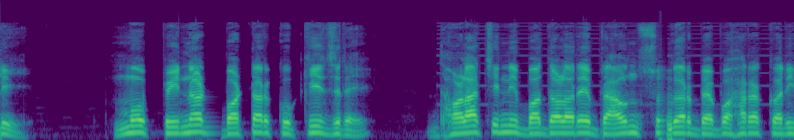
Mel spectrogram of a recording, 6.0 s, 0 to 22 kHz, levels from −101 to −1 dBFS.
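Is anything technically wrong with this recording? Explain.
Yes. There are two faults.

A burst of packet loss occurs at 1.55 to 1.68 s, and again at 4.94 to 5.02 s. Packets were lost or arrived late. The receiver held and faded the last sound. Speech then resumes with about 100 ms, then 60 ms, missing.

USB whine runs from 3.27 s to the end. The USB bus draws current in 1 ms frames. That current leaks in through power or ground. It sounds like a fixed-pitch tone on 1 kHz, strongest at 2 kHz, and it sits well below the speech.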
